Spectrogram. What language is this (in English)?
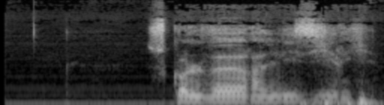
Breton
